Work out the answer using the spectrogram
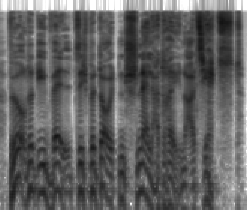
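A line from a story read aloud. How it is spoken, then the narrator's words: Hoarse grumble. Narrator (German): brummte die Herzogin mit heiserer Stimme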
